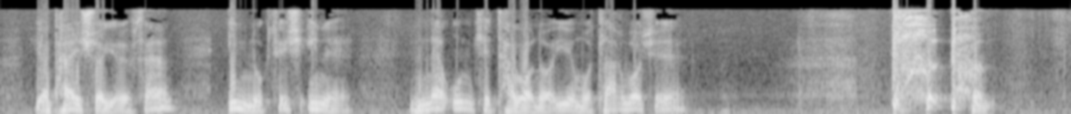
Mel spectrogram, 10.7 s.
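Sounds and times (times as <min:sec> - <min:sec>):
speech: 0:00.4 - 0:07.0, 0:09.2 - 0:10.0
person coughing after water went down the throat: 0:08.9 - 0:10.0.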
